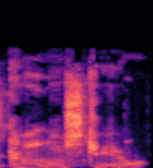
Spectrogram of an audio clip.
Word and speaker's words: Carlos Queiroz: You know, I have a Portuguese friend, and I asked him the pronunciation of the Portuguese coach. He said it's Carlos Queiroz.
